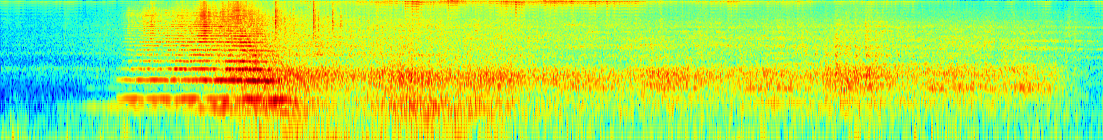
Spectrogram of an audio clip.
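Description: Indonesian diesel-electric passenger train passing close by at speed: the locomotive's horn sounds a multi-tone chord for about two seconds a second in, dropping slightly at its end, then the loud rumble and clatter of the coaches on the rails, dying away near the end.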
